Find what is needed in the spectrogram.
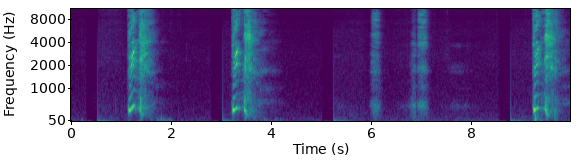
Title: sneezing fit with nose blowing 💘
